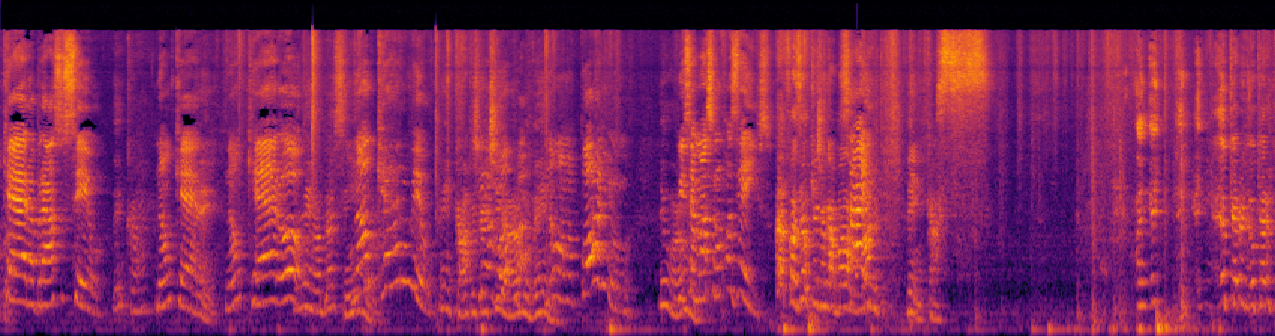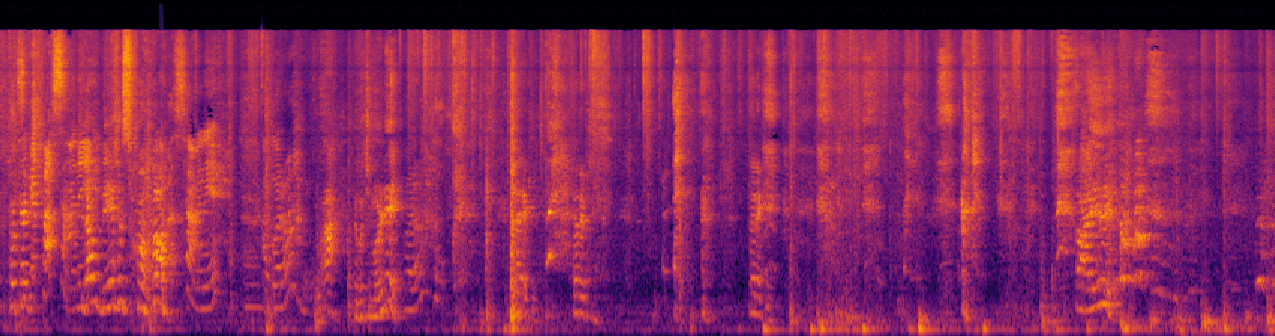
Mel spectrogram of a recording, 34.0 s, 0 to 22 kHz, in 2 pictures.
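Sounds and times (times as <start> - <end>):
soft thumps of bodies and feet: 10.4 - 11.4, 13.5 - 16.4, 23.2 - 24.3, 27.1 - 34.0
people scuffling: 10.4 - 34.0.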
